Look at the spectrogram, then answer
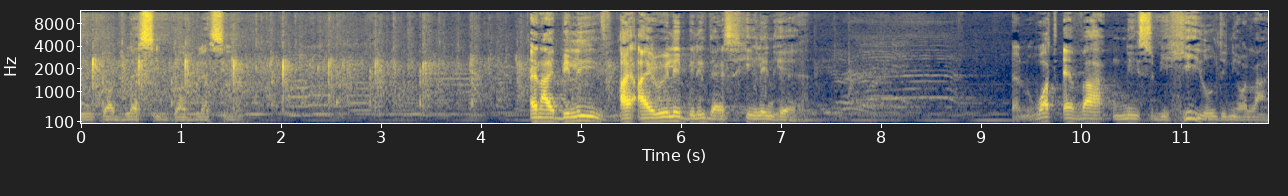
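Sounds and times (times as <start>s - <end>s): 
audience clapping hands: 0.0s - 6.3s
speech: 0.4s - 1.8s, 4.5s - 7.3s, 9.3s - 11.8s.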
